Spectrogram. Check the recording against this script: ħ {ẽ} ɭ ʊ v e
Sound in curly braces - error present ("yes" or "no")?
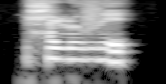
yes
